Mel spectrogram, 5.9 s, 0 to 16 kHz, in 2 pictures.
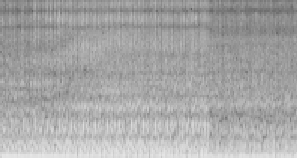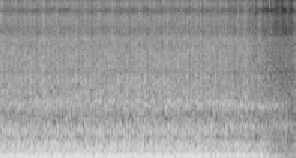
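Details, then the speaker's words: V8-swapped Toyota Corolla just fitted with Holley Sniper EFI, idling on first start: deep lumpy beat with small irregular pops and chirps; suspected ignition timing a few degrees off from set 15°, light backfiring, unconfirmed. "the timing is off so it's a little backfiring the system thinks it's at 15 but it's just a little off probably like a few degrees and that's why it's you getting a little chirps out here"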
